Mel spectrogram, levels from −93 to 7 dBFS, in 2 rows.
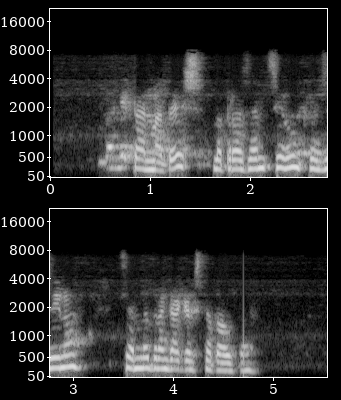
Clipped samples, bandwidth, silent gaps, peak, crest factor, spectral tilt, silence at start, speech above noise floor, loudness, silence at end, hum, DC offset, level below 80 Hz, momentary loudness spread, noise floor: under 0.1%; 7.8 kHz; none; -2 dBFS; 12 dB; -5.5 dB/octave; 0.5 s; 49 dB; -14 LUFS; 0.7 s; none; under 0.1%; -54 dBFS; 8 LU; -61 dBFS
